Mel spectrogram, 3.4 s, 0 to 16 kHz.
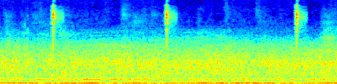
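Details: Retrol G16 model engine during ignition timing setup at top dead center of the compression stroke: sharp isolated spark snaps about once a second over a quiet low hum, the plug firing cleanly, so ignition is working normally.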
